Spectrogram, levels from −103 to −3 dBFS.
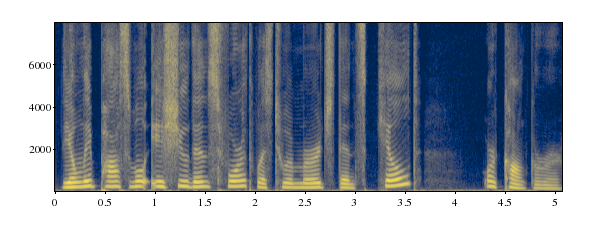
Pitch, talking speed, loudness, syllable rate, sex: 215 Hz, 140 wpm, -18 LUFS, 5.9 syllables/s, female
